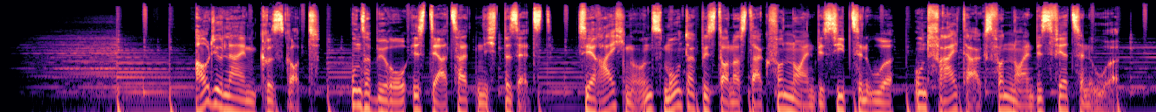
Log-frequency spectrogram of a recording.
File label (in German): Nacht Hochdeutsch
